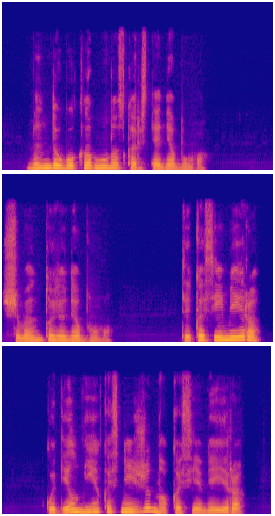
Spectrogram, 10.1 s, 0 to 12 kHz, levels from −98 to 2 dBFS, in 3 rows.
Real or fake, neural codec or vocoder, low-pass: fake; autoencoder, 22.05 kHz, a latent of 192 numbers a frame, VITS, trained on one speaker; 9.9 kHz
